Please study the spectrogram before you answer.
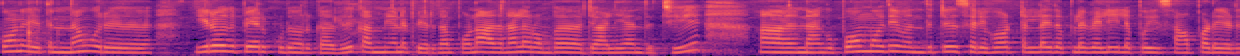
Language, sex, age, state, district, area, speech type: Tamil, female, 30-45, Tamil Nadu, Cuddalore, rural, spontaneous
